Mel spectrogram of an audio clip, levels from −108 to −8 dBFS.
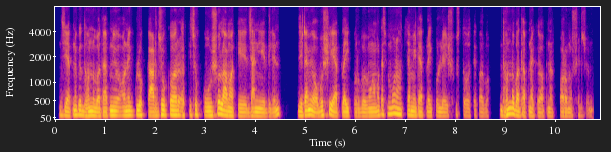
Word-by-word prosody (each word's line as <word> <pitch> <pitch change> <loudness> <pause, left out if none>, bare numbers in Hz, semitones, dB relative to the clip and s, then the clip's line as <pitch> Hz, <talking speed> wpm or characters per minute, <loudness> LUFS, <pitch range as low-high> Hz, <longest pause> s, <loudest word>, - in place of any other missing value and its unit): জি, 110 - -5
আপনাকে 120 +2 +1
ধন্যবাদ। 105 -2 +3
আপনি 115 +3 +4 0.2
অনেকগুলো 115 +2 +3 0.2
কার্যকর 120 +4 +3 0.2
কিছু 120 +1 -4 0.2
কৌশল 110 +7 +3
আমাকে 105 -1 0 0.2
জানিয়ে 100 -2 +1
দিলেন 100 +6 -2 0.4
যেটা 110 +2 +1
আমি 130 - +7
অবশ্যই 115 +4 +1
apply 100 +2 0
করব 100 -1 -7
এবং 100 +1 -1
আমার 115 +3 -2
কাছে 130 -2 -6
মনে 160 -2 +3
হচ্ছে 140 0 -4
আমি 115 - +3
এটা 105 - -3
apply 100 -2 -6
করলে 100 -2 -4 0.2
সুস্থ 120 - -19
হতে 100 - -14
পারব। 95 0 -11 0.4
ধন্যবাদ 135 -5 +3
আপনাকেও 95 0 -7
আপনার 95 -3 -9
পরামর্শের 95 0 -8
জন্য। - - -17
110 Hz, 180 wpm, -22 LUFS, 100-120 Hz, 0.4 s, আমি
